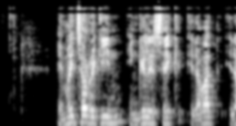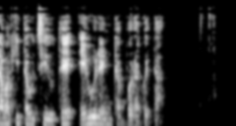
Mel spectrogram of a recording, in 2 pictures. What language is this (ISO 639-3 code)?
eus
